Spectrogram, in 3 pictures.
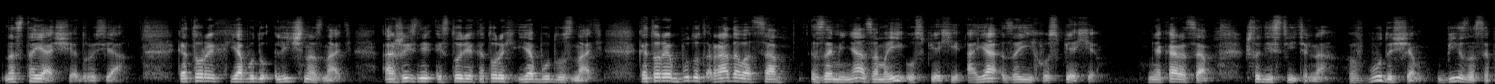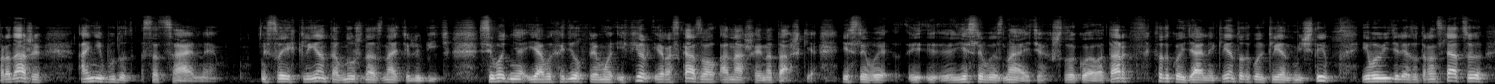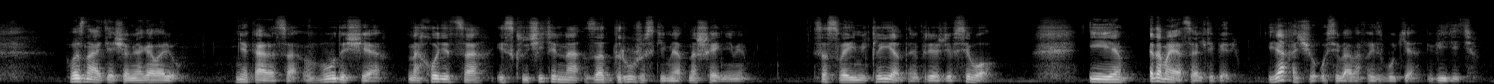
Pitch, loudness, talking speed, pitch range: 120 Hz, -22 LUFS, 145 wpm, 100-135 Hz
